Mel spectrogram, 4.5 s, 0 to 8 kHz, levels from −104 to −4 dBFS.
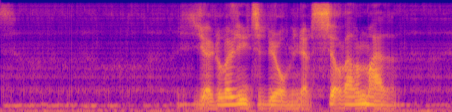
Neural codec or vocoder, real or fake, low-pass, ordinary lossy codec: autoencoder, 22.05 kHz, a latent of 192 numbers a frame, VITS, trained on many speakers; fake; 7.2 kHz; none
